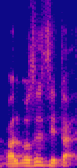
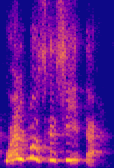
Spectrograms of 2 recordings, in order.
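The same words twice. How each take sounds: First: Said in the usual way. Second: ¿Cuál vocecita? con un salto muy agudo y fuerte; asombro exagerado. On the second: Pretend. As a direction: finge no entender, con un chillido de sorpresa. Imita la vocecita interior. (pregunta incrédula, muy aguda)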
